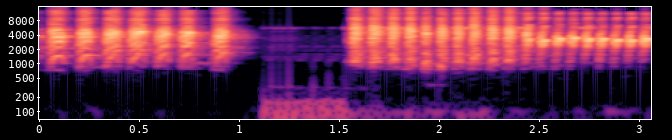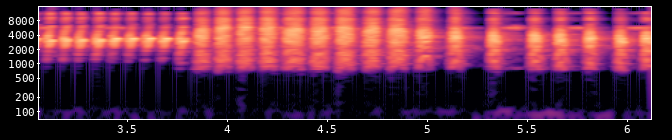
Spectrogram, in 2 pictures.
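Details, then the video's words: Greater green leafbird singing for a songbird-tutoring recording: fast chattering note series broken by a short gap, resuming with a dense run of buzzy, rattling notes and a few sweeter whistled phrases. "Materan Cocak Ijo"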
